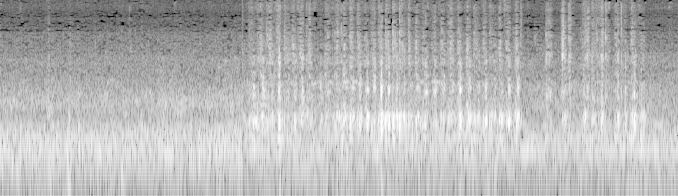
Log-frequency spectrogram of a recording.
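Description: Steel kitchen containers rattling and clinking as cream is worked into homemade butter, a steady clatter that grows louder with many small metal clinks about two and a half seconds in.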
